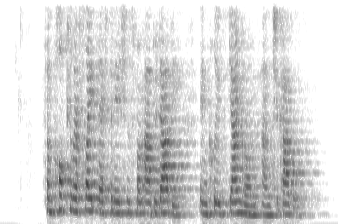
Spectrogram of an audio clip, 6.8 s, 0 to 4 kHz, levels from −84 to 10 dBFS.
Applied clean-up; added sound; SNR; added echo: none; none; none; reverberation time 0.8 s.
